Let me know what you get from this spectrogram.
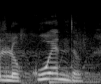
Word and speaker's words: Loquendo: Nada más del nombre, es interesante porque loquendo es la palabra que significa locución y pronunciado locuendo. Por eso es que suena así.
